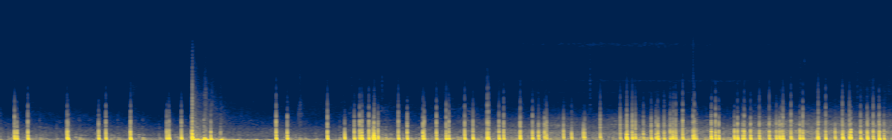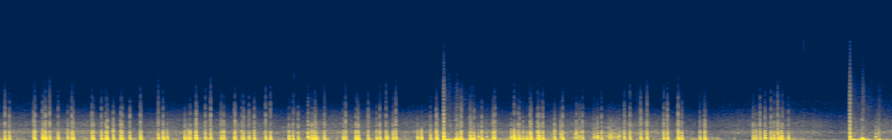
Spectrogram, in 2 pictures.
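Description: Aerial fireworks display: a dense, rapid crackle of small pops that thickens through the middle, broken by heavy booms of shells bursting about two and a half seconds in, about three-quarters of the way through, and just before the end.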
